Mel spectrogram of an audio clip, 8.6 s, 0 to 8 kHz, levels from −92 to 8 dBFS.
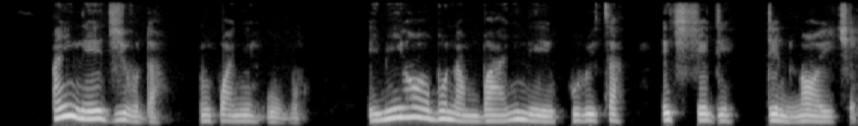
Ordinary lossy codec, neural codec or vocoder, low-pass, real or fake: none; none; 7.2 kHz; real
